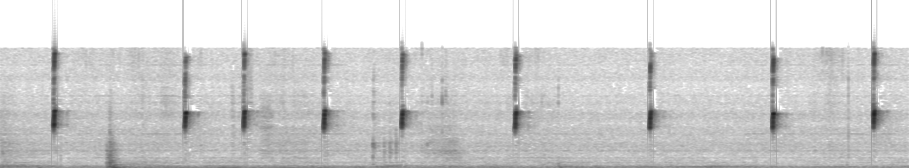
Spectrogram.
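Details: A male Northern Cardinal's mate call: sharp, high, metallic chips, about nine in nine seconds at an uneven pace, over a faint low hum.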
